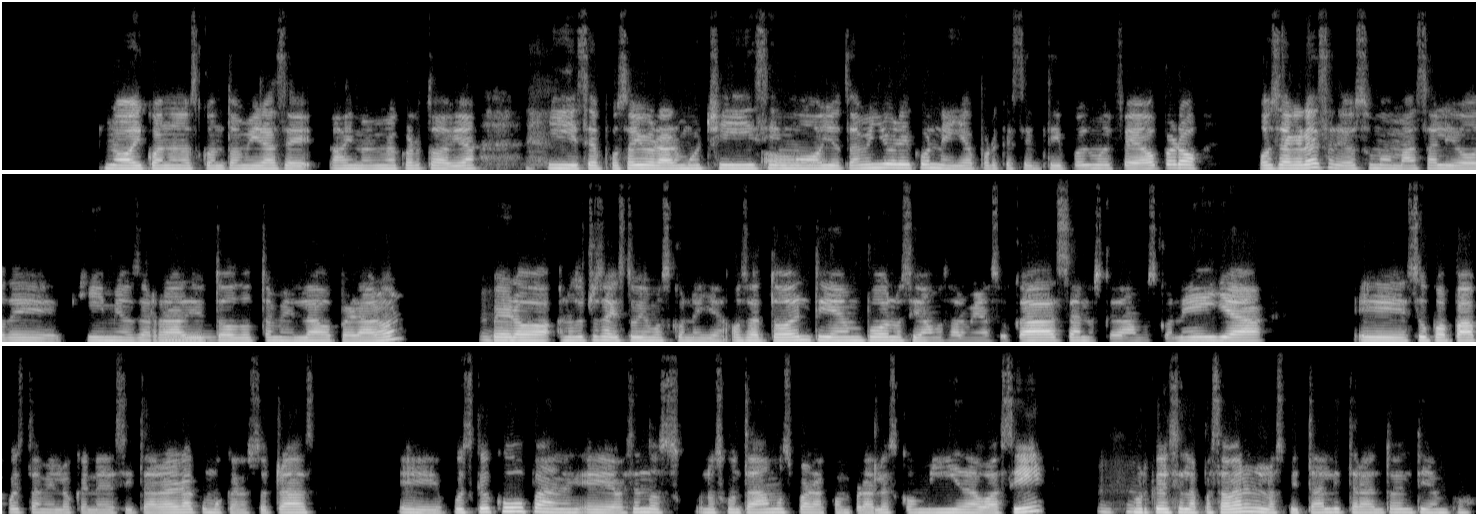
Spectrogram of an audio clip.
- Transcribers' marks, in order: none
- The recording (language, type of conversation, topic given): Spanish, podcast, ¿Cómo ayudas a un amigo que está pasándolo mal?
